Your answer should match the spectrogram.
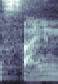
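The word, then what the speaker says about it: sign: सिग्न, कई लोग सिग्न बोल देते, कई लोग सिंग बोल देते, कई लोग तो वो केवल साइन लिखा हुआ है, लेकिन जी को लिखना है, हमें याद रखना है।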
